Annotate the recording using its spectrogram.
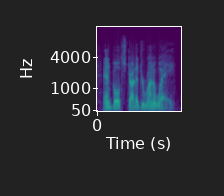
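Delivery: plain reading voice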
